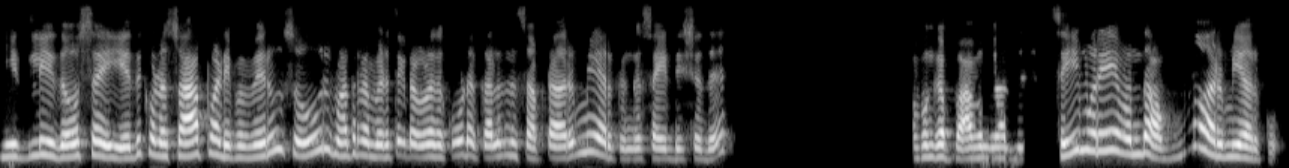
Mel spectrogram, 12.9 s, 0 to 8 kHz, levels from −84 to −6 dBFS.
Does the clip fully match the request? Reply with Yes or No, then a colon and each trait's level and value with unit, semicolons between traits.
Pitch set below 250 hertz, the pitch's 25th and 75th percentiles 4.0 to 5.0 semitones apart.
Yes: high, 225 Hz; average, 4.4 semitones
